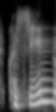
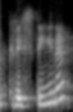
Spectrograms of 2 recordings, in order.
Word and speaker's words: Kristine: Kristine or Kristine would be how you say it in Latvian.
